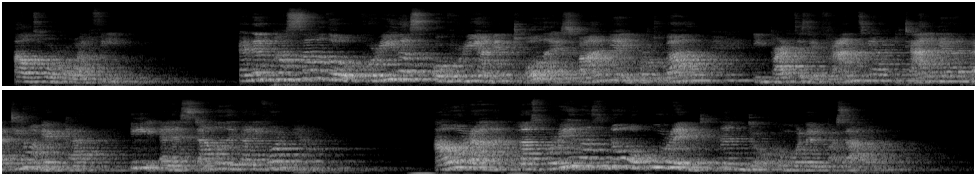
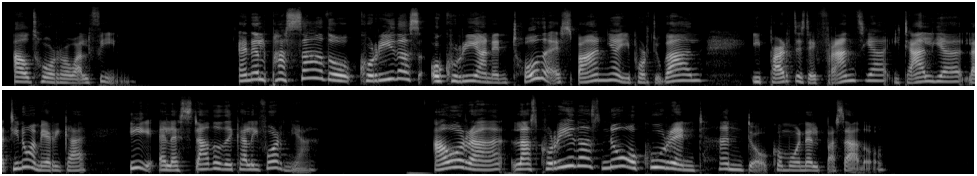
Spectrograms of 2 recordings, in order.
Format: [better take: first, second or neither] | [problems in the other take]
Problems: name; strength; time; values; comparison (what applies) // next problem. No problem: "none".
second | off-mic speech; far // room echo; strong; dies away in 1.4 s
